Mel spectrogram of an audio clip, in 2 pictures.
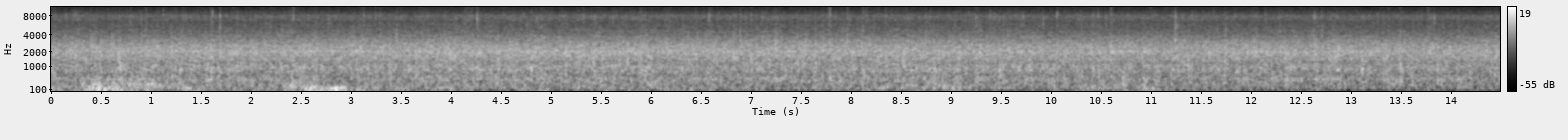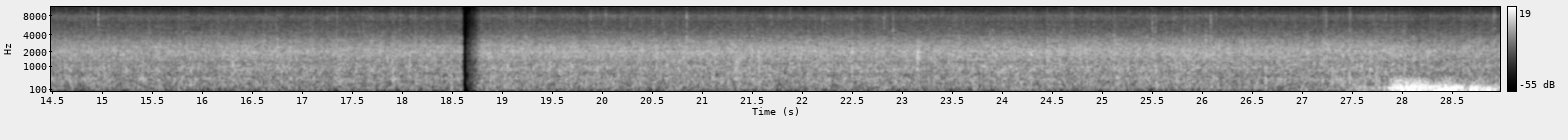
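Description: Heavy rain pouring steadily, with low rumbles of thunder near the start and a louder rumble near the end. The sound drops out for a split second about two-thirds through.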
